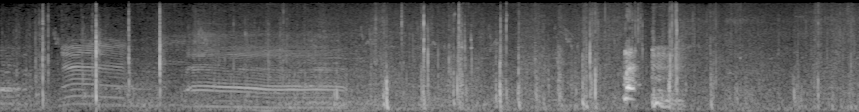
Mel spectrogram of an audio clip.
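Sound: sheep bleating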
